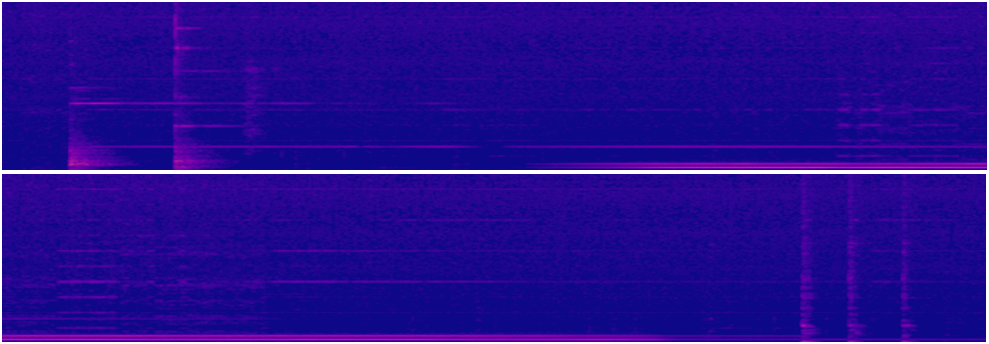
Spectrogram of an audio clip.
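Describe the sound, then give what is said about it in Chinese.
A sound-healing instrument is struck twice, then a chord of steady, humming tones swells and sustains for several seconds before fading, followed by three quick metallic strikes. No one speaks. “现在我来示范另外一个和音，那你们也可以闭上眼睛聆听一下。”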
